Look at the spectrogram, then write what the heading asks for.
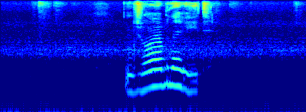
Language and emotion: Russian, neutral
